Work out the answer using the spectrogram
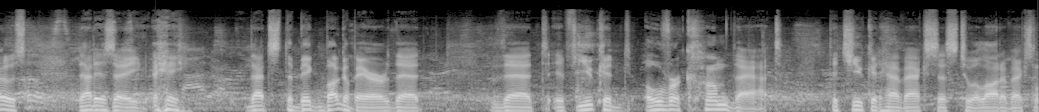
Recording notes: What follows is the second episode in a series recorded at the 2023 South Carolina Restaurant and Hospitality Association Conference in Greenville, South Carolina.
